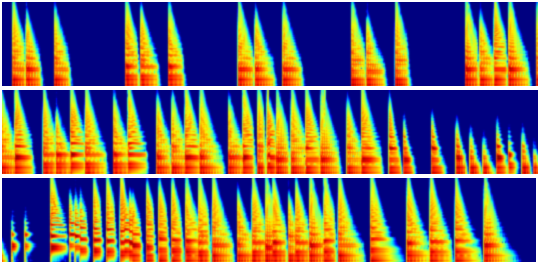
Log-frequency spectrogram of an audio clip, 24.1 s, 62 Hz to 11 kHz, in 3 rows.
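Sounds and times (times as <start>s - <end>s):
synth bass on a Novation UltraNova: 0.1s - 1.0s, 1.9s - 2.7s, 3.6s - 4.5s, 5.2s - 6.1s, 7.0s - 23.8s.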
